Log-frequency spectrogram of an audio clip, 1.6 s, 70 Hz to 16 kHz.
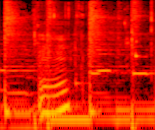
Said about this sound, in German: Oh, kurz 1, 2, 3 Schluck Bier, komm.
